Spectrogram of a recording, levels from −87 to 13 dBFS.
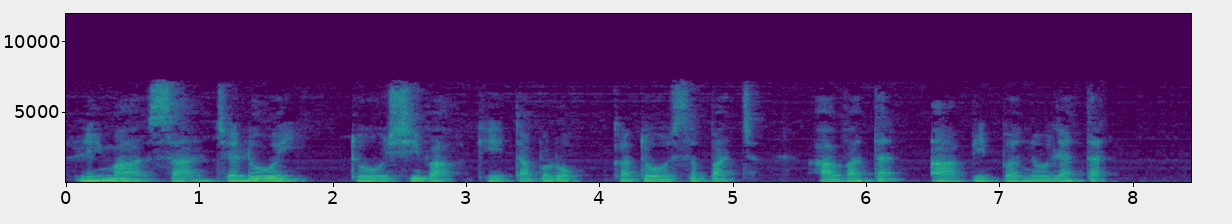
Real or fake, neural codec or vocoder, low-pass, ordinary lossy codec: real; none; 7.2 kHz; MP3, 48 kbps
